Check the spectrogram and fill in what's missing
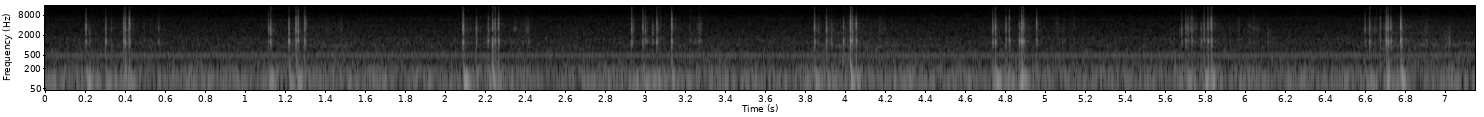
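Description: Long nails tap and scratch the quilted cover of a small pink faux leather wallet or case. Quick, bright clicks land in small clusters of two or three, roughly once a second, over a quiet low rumble and a faint steady hum.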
